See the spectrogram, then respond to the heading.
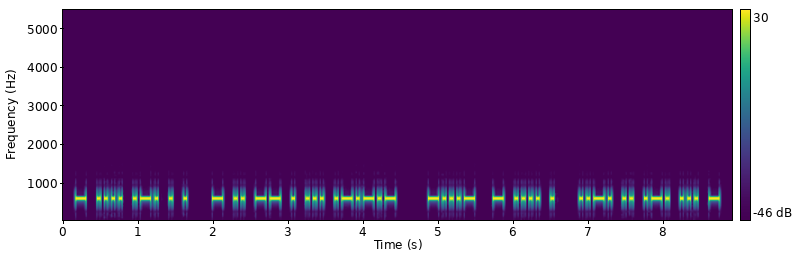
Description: Morse code, heard as a keyed tone, about 25 wpm, 600 Hz. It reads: THREE TIMES. <BT> THE FIRST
